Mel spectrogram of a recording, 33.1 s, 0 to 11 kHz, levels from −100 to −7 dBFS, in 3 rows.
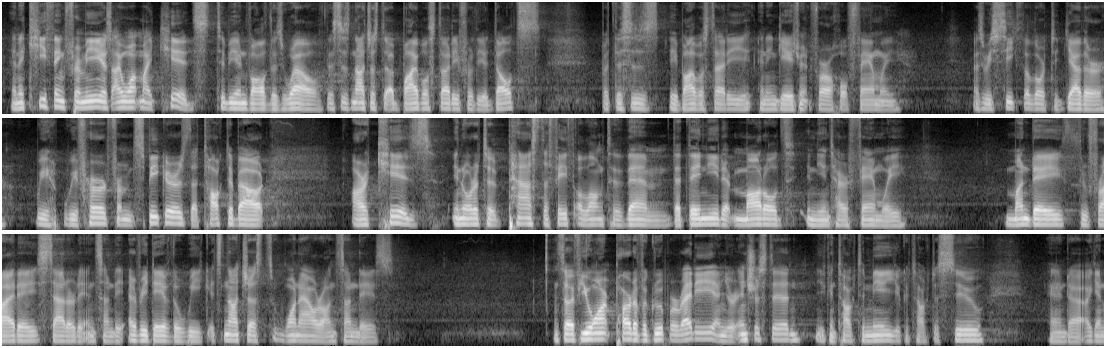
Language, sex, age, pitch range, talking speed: English, male, 20-39, 105-125 Hz, 210 wpm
